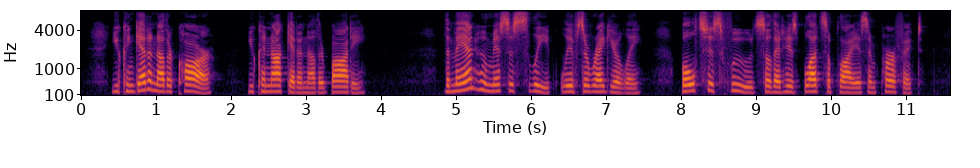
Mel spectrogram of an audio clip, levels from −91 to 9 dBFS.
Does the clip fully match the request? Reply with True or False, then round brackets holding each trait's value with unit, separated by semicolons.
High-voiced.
True (205 Hz)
